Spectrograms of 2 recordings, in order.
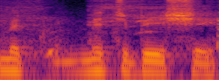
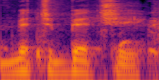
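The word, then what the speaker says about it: Mitsubishi: was a dispatcher who always mispronounced mitubishi and he always said MIT bichi and I would go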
